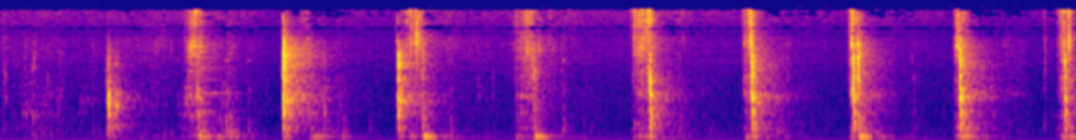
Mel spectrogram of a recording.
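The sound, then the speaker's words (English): A knife roughly chopping a pile of peeled garlic on a board, with a steady, evenly spaced run of crisp, thudding chops and no talk. “Once more, I'm just going to roughly chop it.”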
